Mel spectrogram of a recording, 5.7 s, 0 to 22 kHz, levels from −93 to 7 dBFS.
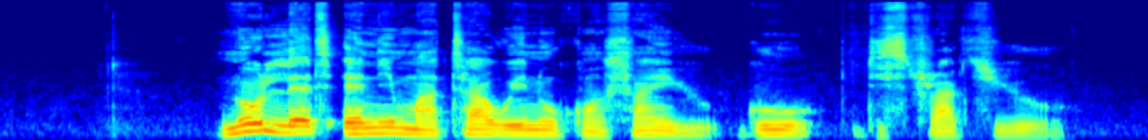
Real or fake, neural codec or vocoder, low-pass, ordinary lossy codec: fake; vocoder, 48 kHz, 128 mel bands, Vocos; none; none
